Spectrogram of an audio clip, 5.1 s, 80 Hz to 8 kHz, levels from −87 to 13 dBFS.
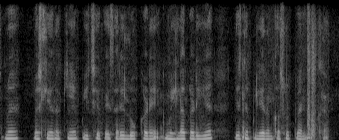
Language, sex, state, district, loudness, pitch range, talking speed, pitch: Hindi, female, Jharkhand, Sahebganj, -30 LUFS, 175-190 Hz, 250 wpm, 180 Hz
